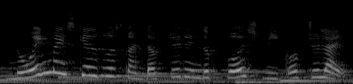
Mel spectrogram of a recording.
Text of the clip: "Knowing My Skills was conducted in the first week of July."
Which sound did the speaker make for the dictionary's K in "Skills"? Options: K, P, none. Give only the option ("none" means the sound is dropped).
K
